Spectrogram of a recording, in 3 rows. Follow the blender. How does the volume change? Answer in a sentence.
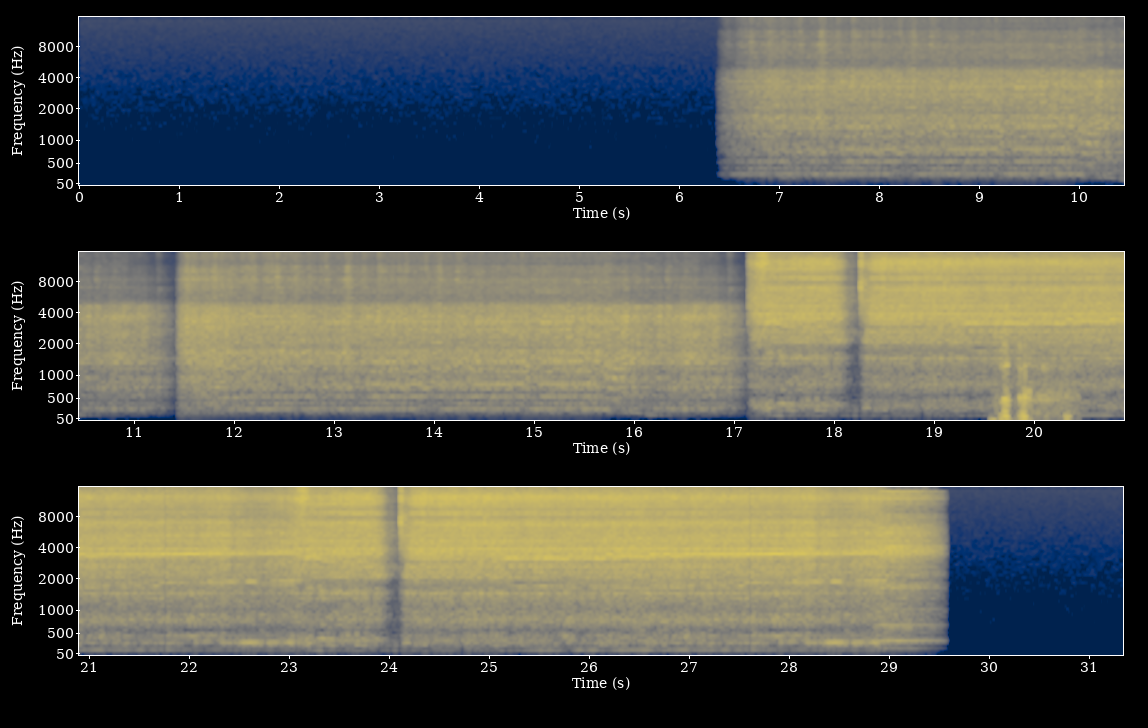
The loudness of the blender goes up.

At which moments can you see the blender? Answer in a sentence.
The blender can be heard from 6.4 to 29.6 s.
